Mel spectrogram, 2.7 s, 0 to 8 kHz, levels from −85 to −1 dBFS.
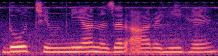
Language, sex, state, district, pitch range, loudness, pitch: Hindi, female, Madhya Pradesh, Dhar, 220-235 Hz, -16 LUFS, 225 Hz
